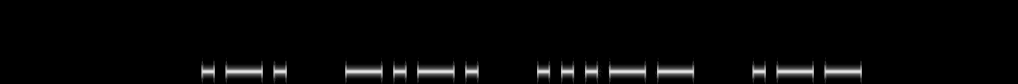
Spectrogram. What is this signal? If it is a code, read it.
Morse code, heard as a keyed tone, about 10 wpm, spaced as for 8 wpm, 600 Hz. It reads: RC3W
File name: Callsigns-10-8wpm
